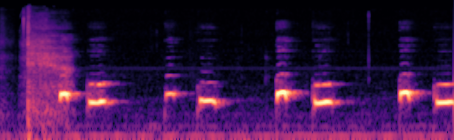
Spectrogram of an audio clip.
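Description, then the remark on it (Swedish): Someone imitates a cuckoo, whistling or hooting four evenly spaced two-note calls, each falling from a higher to a lower pitch, after a brief click at the start, over a faint low hum. “ett strålande exempel på en gök.”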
